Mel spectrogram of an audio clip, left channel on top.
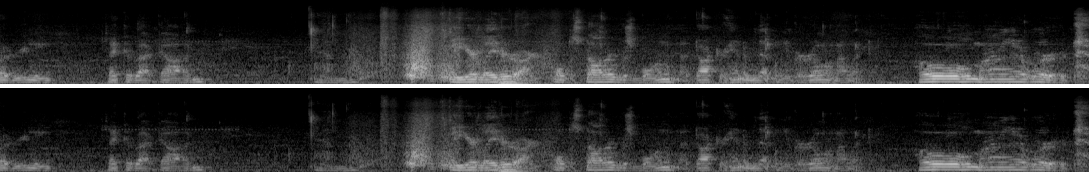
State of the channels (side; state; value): right; quieter; 4.5 dB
